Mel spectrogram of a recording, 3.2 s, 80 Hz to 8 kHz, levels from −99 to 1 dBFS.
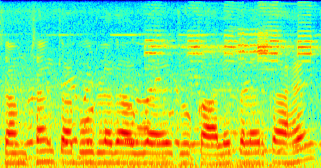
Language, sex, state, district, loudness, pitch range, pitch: Hindi, male, Uttar Pradesh, Lucknow, -13 LUFS, 175-180 Hz, 175 Hz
